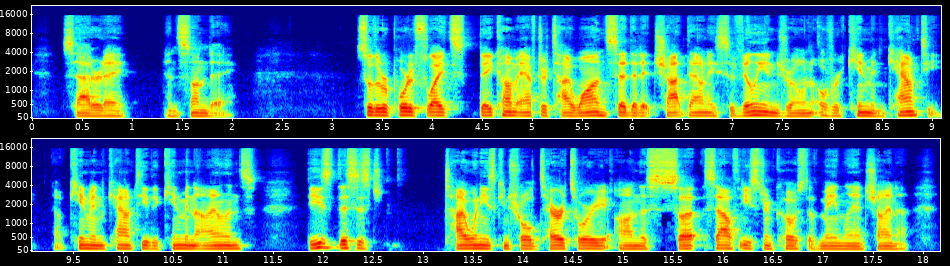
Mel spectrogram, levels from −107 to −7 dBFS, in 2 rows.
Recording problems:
none

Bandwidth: 15 kHz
